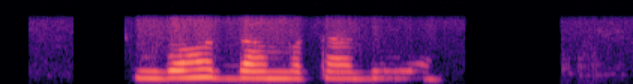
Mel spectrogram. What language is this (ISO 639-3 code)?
hin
